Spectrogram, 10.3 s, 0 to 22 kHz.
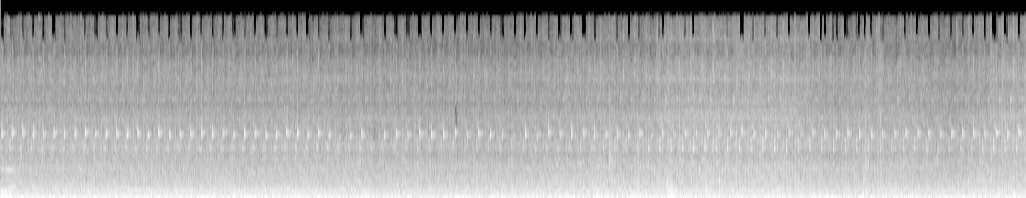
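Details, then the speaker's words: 1971 VW Beetle air-cooled flat-four with cleaned reproduction Kafer 34 PICT-3 carburetor, fuel mixture screw turned out during adjustment: lumpy, wandering unsteady idle; owner suspects choke fast-idle part not returning fully is holding a false idle. "it's kind of got a fake Idol right now"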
